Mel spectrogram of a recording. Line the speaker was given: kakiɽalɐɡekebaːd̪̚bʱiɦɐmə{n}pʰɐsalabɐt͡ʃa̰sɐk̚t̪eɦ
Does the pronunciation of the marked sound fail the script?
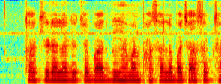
no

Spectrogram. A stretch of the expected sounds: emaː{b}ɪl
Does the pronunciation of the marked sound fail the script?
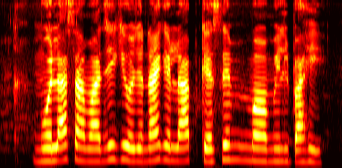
yes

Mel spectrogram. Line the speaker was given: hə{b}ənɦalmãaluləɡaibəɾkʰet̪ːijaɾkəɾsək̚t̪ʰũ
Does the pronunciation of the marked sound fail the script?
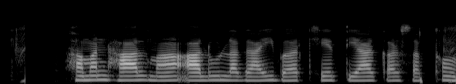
yes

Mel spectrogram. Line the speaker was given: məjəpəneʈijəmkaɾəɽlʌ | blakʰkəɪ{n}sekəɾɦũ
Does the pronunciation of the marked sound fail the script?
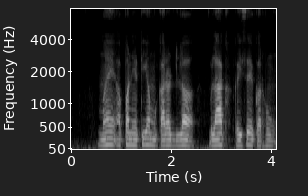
yes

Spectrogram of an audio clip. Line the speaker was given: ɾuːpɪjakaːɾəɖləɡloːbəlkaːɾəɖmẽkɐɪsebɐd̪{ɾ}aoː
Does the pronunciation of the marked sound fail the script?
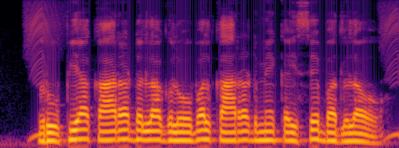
yes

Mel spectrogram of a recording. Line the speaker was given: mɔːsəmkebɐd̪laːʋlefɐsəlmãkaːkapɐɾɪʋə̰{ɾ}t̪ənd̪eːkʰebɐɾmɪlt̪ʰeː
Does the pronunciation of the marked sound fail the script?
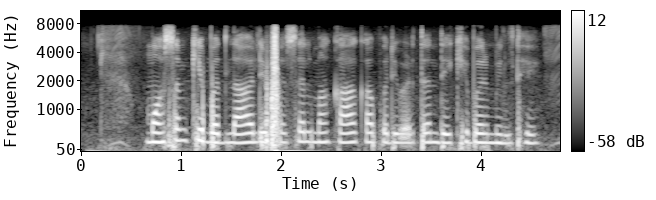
no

